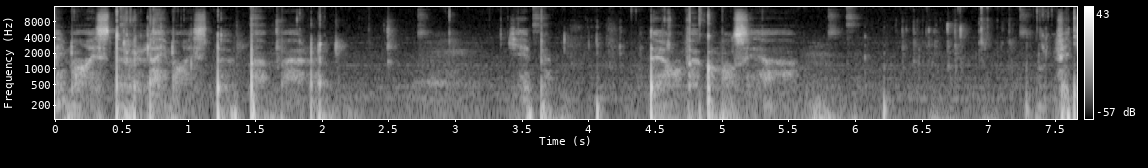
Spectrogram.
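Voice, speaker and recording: Whispered ASMR gaming commentary. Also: fairly bright tone. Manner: murmured, hesitant thinking aloud with trailing self-corrections. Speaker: gaming video host.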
